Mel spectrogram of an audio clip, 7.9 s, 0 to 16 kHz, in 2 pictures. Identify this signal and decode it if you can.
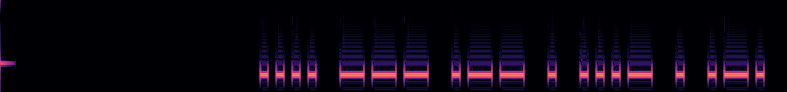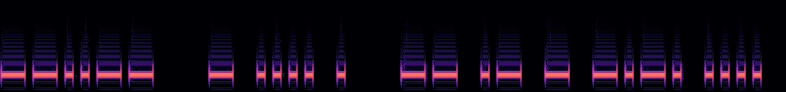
Morse code, heard as a keyed tone, about 30 wpm, 700 Hz. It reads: HOWEVER, THE MATCH
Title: Sentences from Top 1600 Words 30wpm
